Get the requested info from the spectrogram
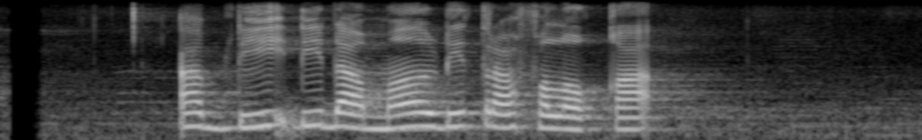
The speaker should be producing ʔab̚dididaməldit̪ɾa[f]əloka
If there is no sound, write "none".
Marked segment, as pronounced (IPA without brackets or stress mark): f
